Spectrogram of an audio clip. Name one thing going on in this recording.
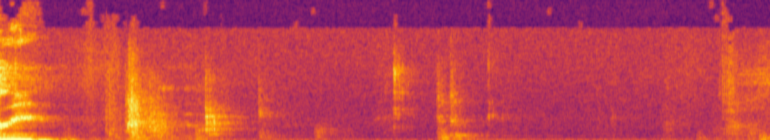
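A stringed instrument knocks softly as it is set down on a stand.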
